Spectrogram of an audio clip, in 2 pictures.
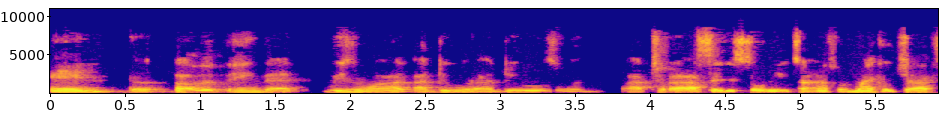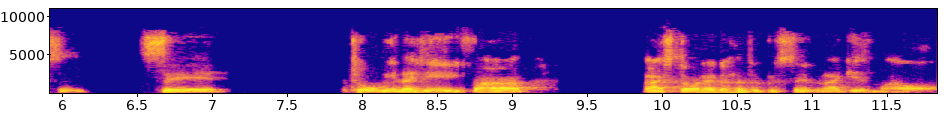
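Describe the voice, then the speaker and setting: This man has an ordinary speaking voice, a fairly low pitch and an American accent. He talks at a moderate pace with fairly even intonation. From US West Coast, California. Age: 50s. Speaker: street dance pioneer. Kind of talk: interview.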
